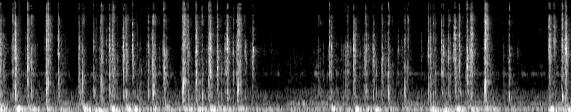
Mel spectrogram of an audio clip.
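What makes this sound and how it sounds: Fingertips type on the keys of a black plastic computer keyboard in quick, uneven bursts of crisp clicks with soft low thumps beneath. Each bright keystroke clicks sharp and dies almost at once. The typing pauses briefly midway, then picks up again.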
